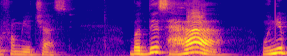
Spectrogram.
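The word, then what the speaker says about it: ه: Think of it again. Think of dinas, right? Or make like a grunting noise. Or kind of almost like a cough.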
